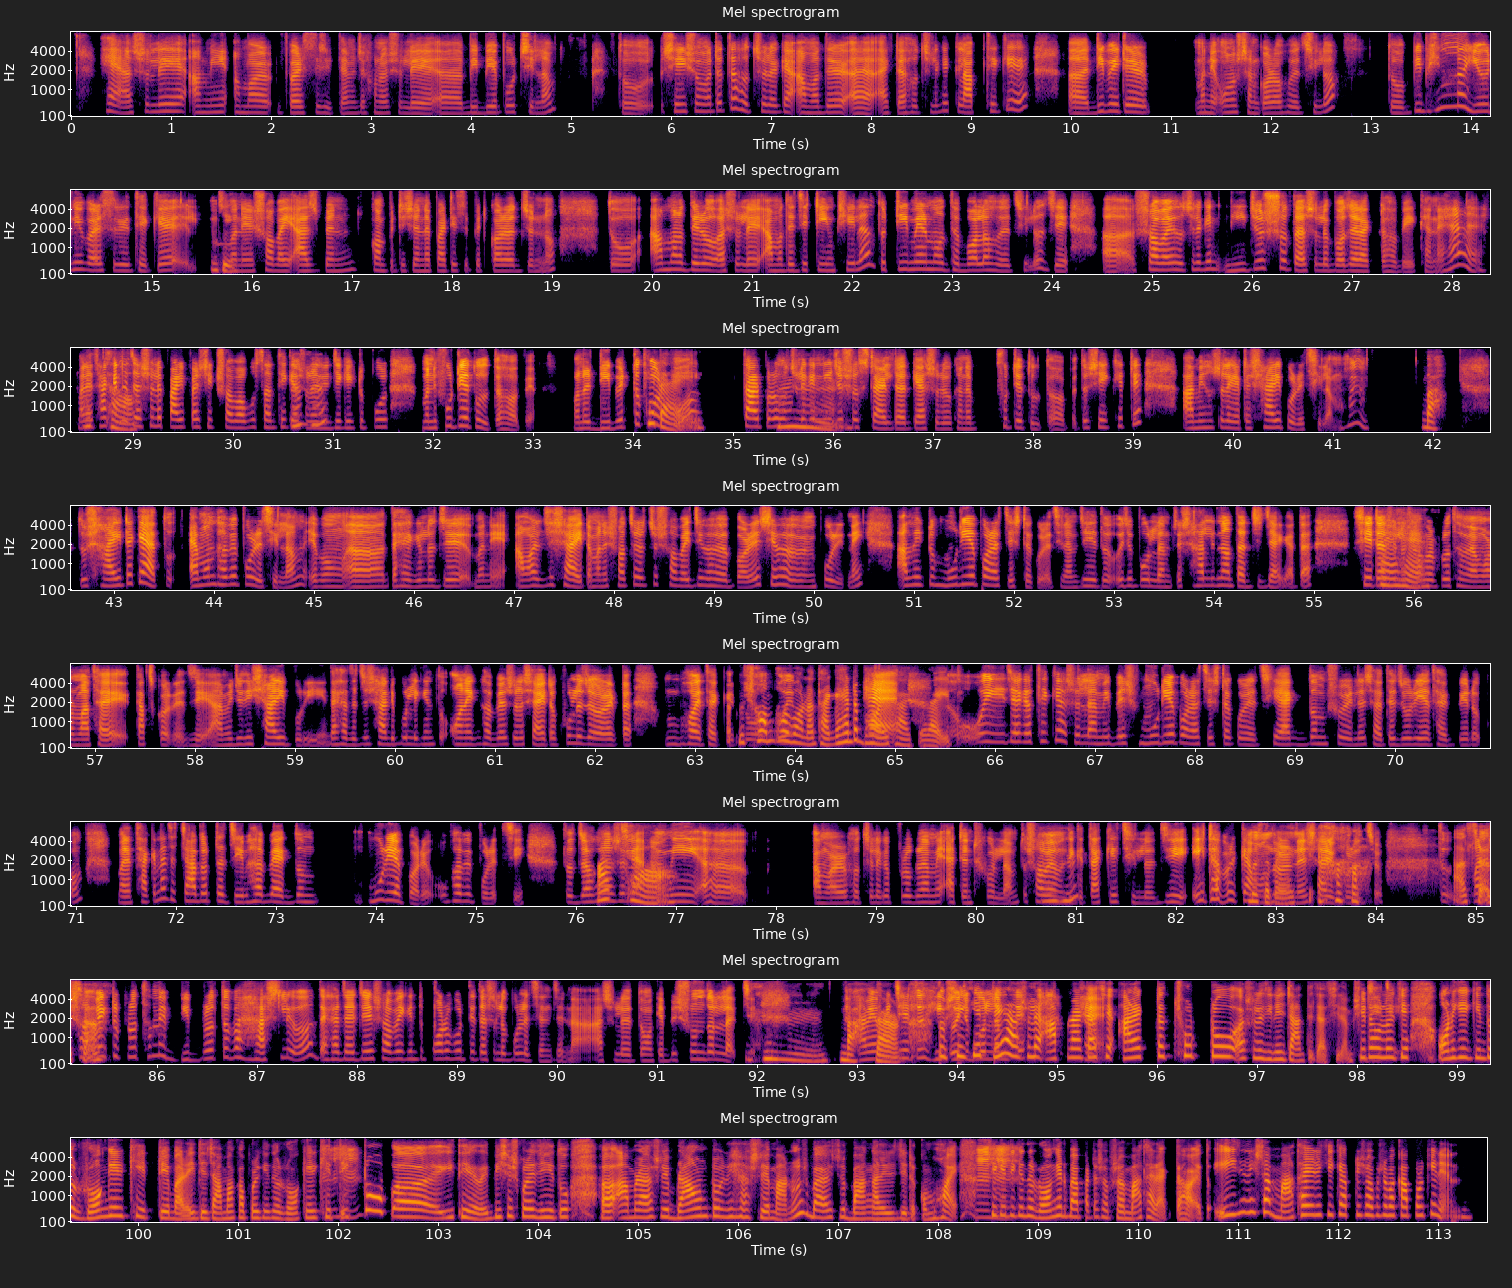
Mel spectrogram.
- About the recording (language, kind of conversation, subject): Bengali, podcast, নিজের আলাদা স্টাইল খুঁজে পেতে আপনি কী কী ধাপ নিয়েছিলেন?
- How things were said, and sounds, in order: other background noise; tapping; chuckle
